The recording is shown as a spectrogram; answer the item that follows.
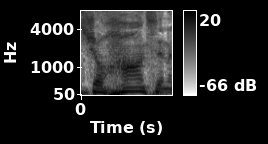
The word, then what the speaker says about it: Johansson: I believe it's Johansson, according to Mr. Skin. Yes, Johansson. That's why I say Scarjo. That way we don't say it wrong.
